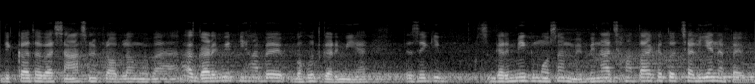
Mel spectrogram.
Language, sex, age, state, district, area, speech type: Maithili, male, 30-45, Bihar, Purnia, rural, spontaneous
